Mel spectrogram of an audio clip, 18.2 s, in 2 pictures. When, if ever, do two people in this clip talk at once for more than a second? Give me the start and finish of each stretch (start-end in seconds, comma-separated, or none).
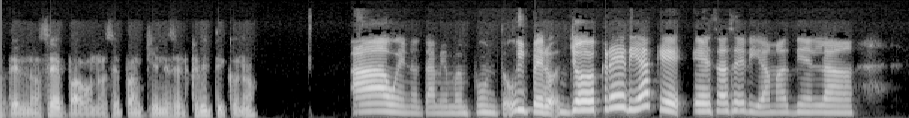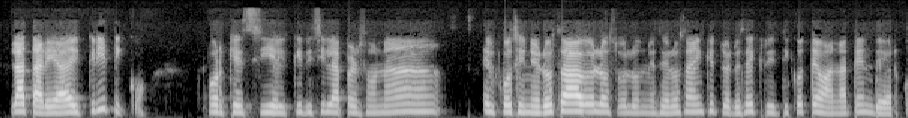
none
